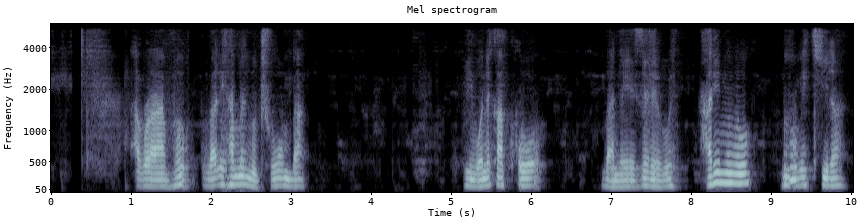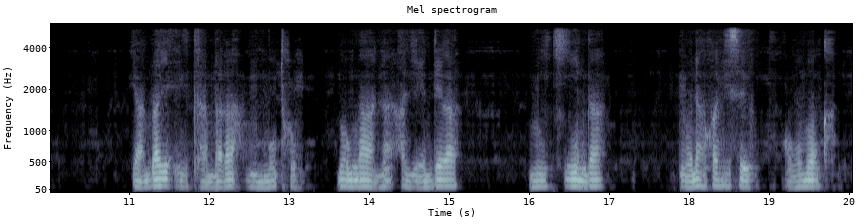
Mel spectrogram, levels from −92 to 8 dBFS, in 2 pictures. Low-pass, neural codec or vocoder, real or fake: 5.4 kHz; codec, 16 kHz in and 24 kHz out, 0.6 kbps, FireRedTTS-2 codec; fake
